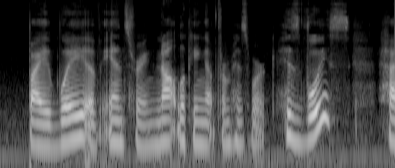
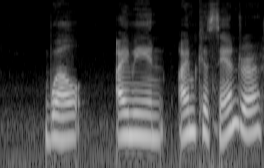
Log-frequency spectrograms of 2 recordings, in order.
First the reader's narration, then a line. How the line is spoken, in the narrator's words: she stammered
